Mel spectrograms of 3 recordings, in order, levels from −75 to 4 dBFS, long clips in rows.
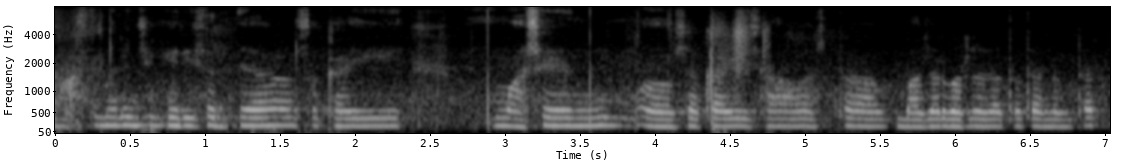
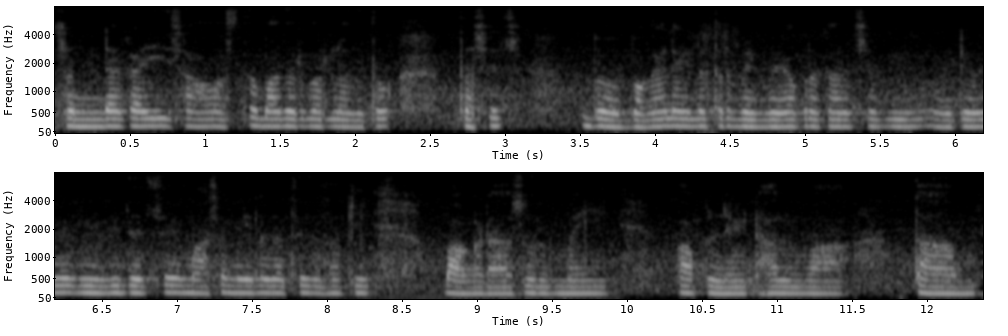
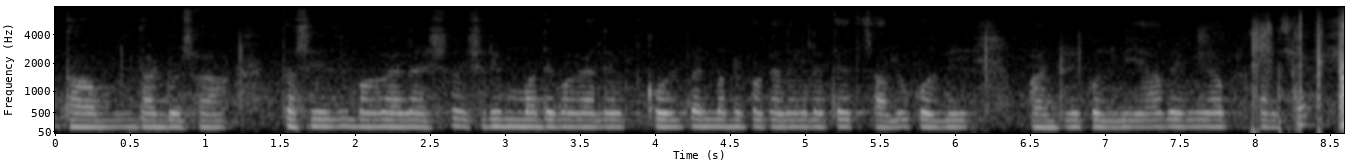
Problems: none marked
